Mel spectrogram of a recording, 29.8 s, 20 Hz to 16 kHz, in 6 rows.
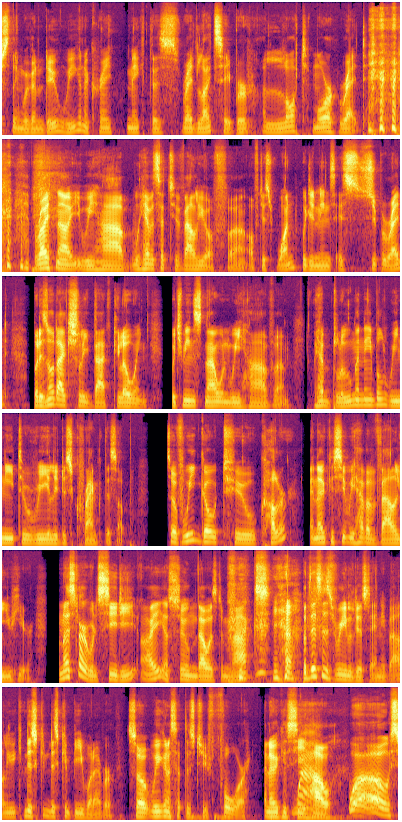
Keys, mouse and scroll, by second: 0.3-1.5 scroll up 1, 1.5 click, 1.8-2.7 middle drag, 2.7-3.1 scroll up 1, 3.1-27.6 shift+middle drag.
